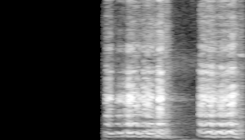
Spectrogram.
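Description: A person's voice imitating a penguin call: after about a second of silence, one wavering, quavering call lasting just under a second, with the next call starting at the very end.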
